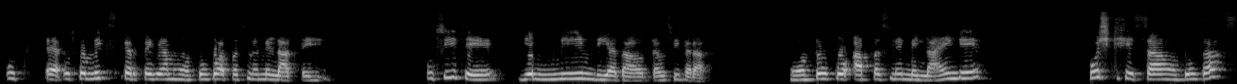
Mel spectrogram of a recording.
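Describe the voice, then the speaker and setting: A woman teaching an online tajweed lesson, patiently explaining and modelling each sound with slow, drawn-out recitation over a video call. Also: fairly high pitch. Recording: tinny phone-like online call audio.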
